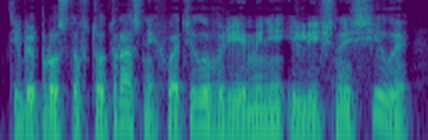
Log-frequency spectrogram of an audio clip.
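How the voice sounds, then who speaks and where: A man's voice: low voice, fairly quick, fairly bright tone, no echo, clean studio sound. A man reading an audiobook, voicing a caring young woman who encourages a friend in a soothing manner. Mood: encouraging.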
